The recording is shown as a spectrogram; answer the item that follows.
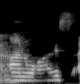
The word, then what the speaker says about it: Anwar: Did I pronounce that right? – Anwar's.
